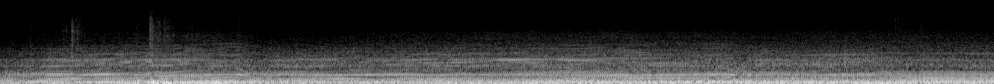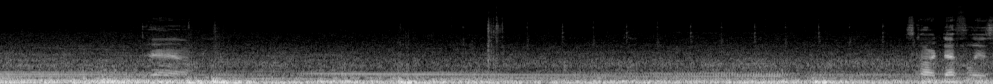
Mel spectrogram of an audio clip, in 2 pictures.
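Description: A BMW F10 535i engine revs hard and pulls in sport mode, its deep note rising steadily as it accelerates, loud and close throughout.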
